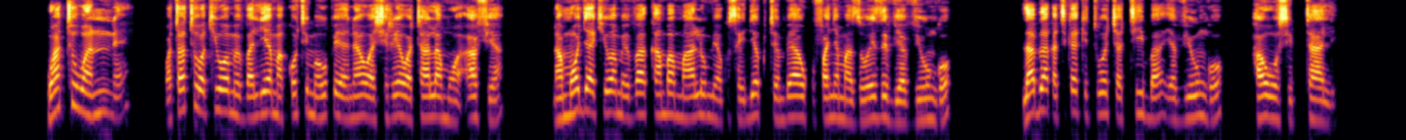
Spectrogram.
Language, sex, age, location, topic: Swahili, male, 25-35, Kisumu, health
